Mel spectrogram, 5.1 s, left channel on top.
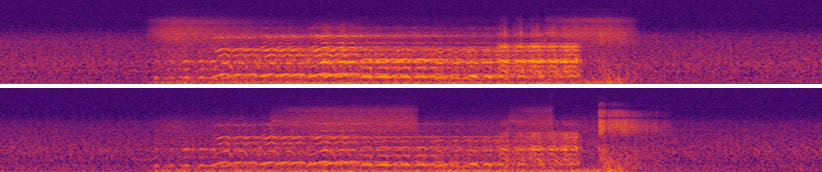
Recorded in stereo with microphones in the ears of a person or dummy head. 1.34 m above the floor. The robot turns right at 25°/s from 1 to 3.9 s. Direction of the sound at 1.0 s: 30° left.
